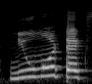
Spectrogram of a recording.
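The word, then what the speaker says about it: pneumotaxic: कैसी बातें करते हो पी से पोस और न्यूटेक्स सेंटर तो एन से स्टार्ट होगा नहीं बेटा न्यूमो का क्या है spelling P ई पी एन ई U ammo न्यूमो centre right okay तो यहां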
